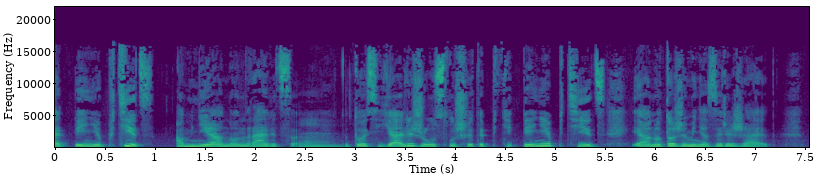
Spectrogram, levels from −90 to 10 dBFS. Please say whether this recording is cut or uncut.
uncut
